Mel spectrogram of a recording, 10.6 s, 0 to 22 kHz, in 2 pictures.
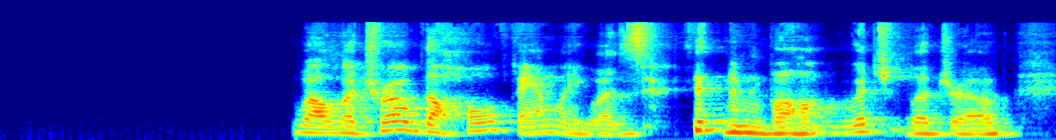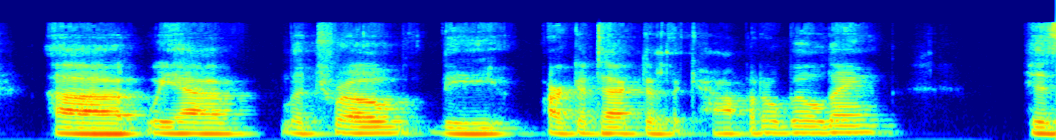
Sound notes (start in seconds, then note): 3.4 laughing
